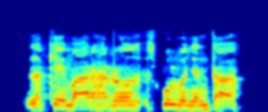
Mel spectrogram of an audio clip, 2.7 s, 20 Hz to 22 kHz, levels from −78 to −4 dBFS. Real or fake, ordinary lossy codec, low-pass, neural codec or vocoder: real; AAC, 48 kbps; 7.2 kHz; none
